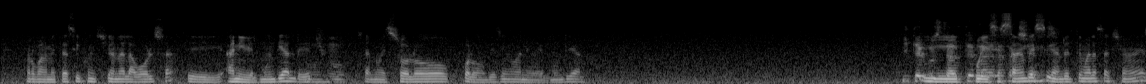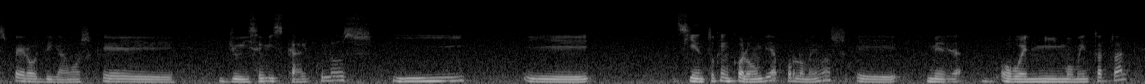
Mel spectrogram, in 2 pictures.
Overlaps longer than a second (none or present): present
